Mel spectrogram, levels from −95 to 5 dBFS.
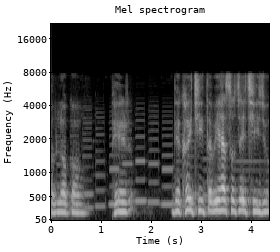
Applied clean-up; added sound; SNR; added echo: none; Wind instrument, woodwind instrument; 19 dB; none.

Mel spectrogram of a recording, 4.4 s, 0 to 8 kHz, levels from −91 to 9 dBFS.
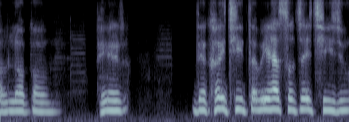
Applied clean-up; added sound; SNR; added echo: neural diffusion model UNIVERSE++.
